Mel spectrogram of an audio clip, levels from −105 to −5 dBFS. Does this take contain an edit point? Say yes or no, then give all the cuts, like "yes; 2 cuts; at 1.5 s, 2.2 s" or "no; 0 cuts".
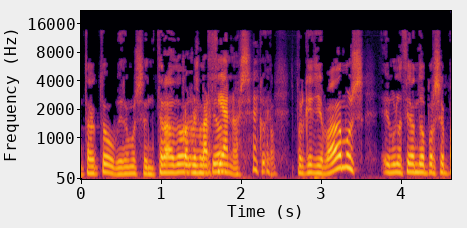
yes; 1 cut; at 2.4 s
